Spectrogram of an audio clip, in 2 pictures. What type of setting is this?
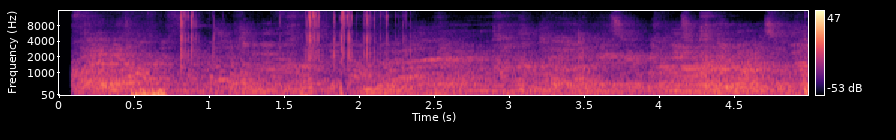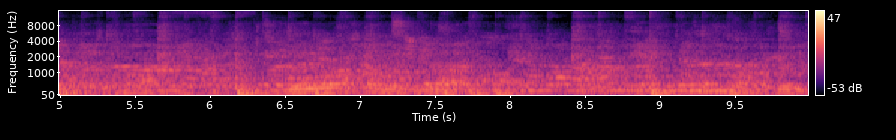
crowded indoor space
